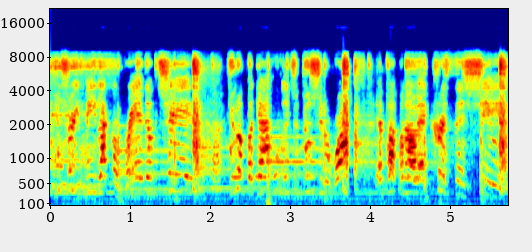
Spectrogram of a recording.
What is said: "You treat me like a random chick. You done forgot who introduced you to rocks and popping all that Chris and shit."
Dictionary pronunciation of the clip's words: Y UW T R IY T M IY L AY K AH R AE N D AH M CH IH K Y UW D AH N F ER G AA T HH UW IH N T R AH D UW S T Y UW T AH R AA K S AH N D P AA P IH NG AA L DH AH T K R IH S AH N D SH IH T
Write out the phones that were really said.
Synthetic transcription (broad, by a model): T R IY T M IY L AY K AH R AE N D AH M CH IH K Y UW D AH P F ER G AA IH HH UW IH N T AH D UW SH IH T AH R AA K AH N P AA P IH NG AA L DH AH T K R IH S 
